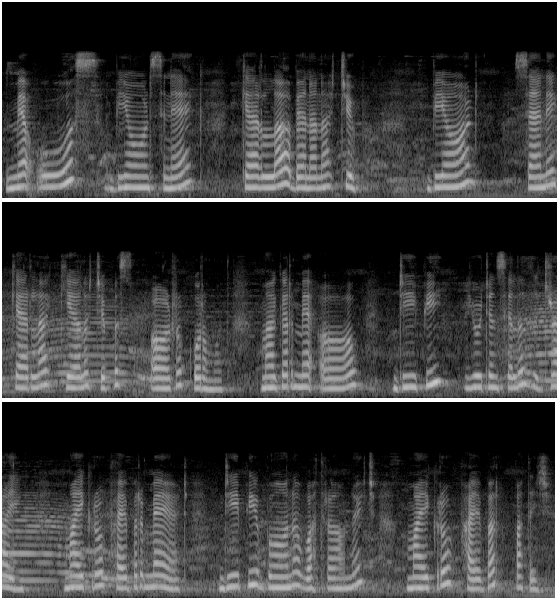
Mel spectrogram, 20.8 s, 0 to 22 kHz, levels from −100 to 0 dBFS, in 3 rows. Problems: background sounds at intervals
